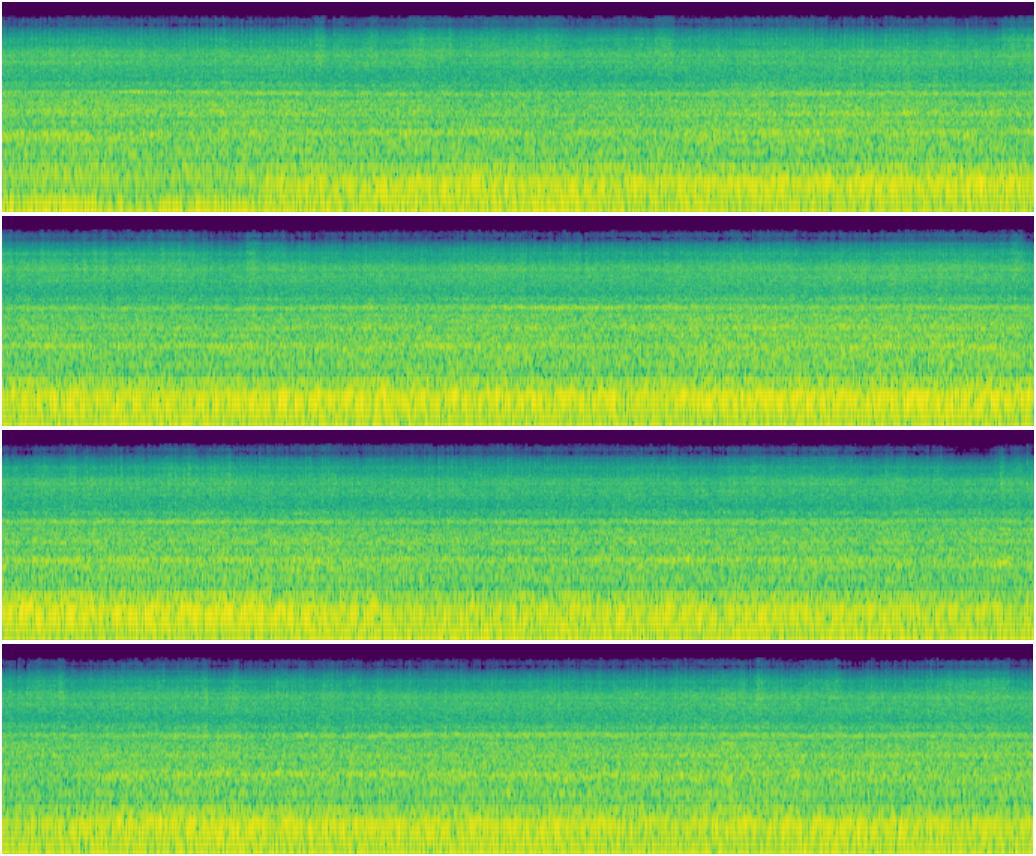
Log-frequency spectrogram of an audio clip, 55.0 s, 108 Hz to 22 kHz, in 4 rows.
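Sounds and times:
garden tractor engine running: 0:00.0 - 0:55.0
snowblower throwing snow: 0:00.1 - 0:55.0.

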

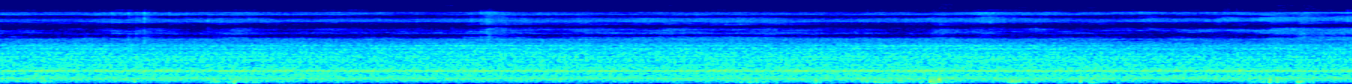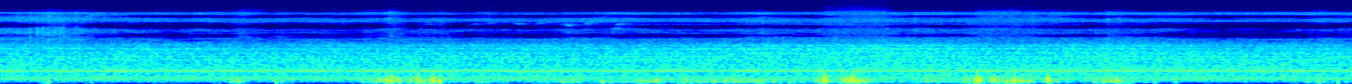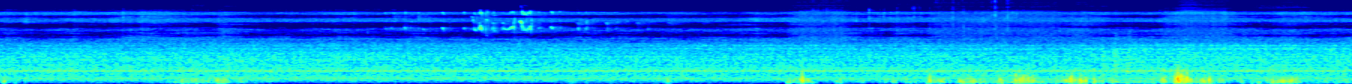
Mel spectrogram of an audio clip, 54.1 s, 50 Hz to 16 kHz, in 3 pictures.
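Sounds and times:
vehicle engine idling: 0:00.0 - 0:54.0.

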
